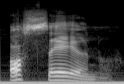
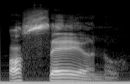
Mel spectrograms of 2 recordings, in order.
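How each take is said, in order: No difference in how they are said.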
